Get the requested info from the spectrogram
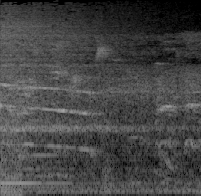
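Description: A rooster crowing, its call falling in pitch over the first second, with a shorter call about a second and a half in.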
